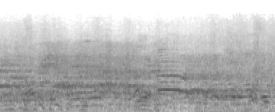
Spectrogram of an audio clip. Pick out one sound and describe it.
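Young players shout and cheer as a huddle breaks.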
